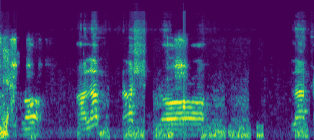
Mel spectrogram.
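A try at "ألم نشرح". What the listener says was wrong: এবার তো র তো হয়ে গেল, হাতে তো হলো না, হাত শব্দটা হরফটা ধরে রাখতে হবে। র।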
